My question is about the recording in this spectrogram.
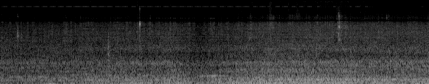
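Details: GE 5050 BTU window air conditioner made May 2018 (R410A, 9.17 oz), installed, fan on low: quiet, soft, even hum and airflow rush with no knocks or squeals. The fan runs normally on low.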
